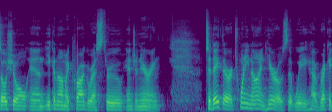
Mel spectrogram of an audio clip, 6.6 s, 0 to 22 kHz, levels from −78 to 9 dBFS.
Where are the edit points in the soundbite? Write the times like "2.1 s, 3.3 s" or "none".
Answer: 2.3 s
